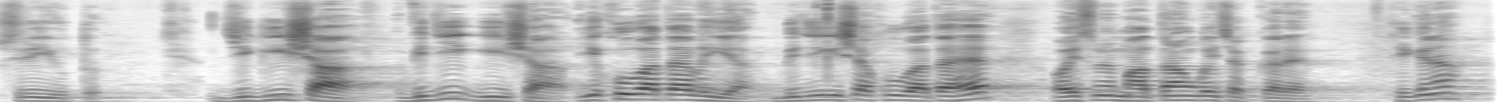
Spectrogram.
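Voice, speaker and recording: A man teaching a Hindi spelling lesson, naming each common mistake and then slowly spelling out the correct form. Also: on the high side, lively intonation, warm tone, big-room sound. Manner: drills words, stating the wrong and the right spelling again and again; slows right down to spell a word out. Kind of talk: classroom-style spelling lesson.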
